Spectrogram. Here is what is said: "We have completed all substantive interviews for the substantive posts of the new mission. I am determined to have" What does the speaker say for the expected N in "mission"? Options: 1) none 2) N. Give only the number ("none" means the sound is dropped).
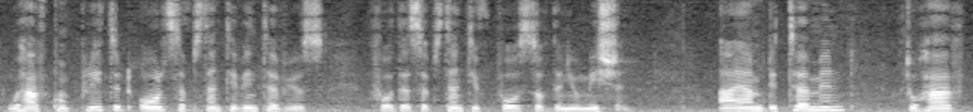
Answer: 2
